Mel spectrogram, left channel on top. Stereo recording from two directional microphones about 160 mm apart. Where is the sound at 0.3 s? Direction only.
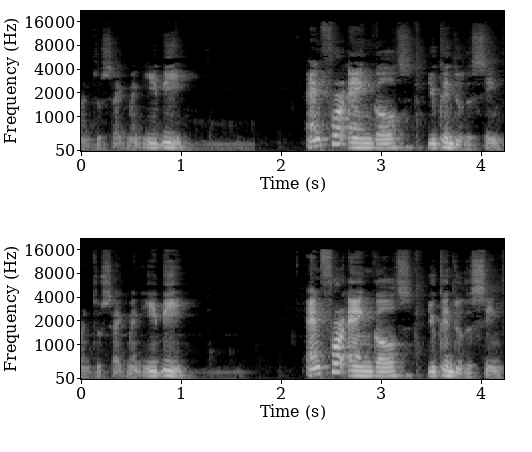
10° right (ahead or behind).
